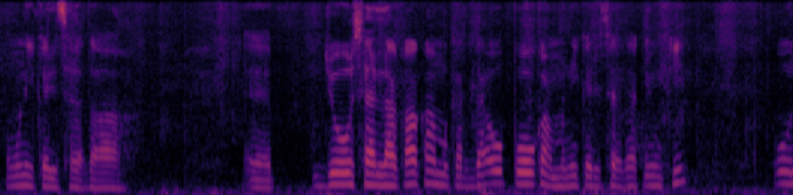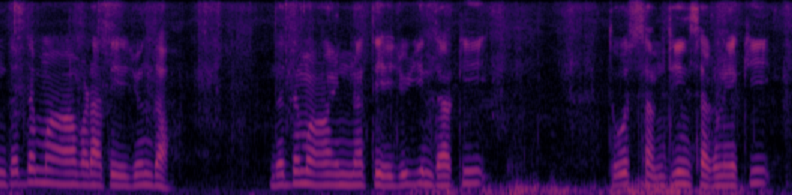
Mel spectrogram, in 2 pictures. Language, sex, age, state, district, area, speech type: Dogri, male, 18-30, Jammu and Kashmir, Kathua, rural, spontaneous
